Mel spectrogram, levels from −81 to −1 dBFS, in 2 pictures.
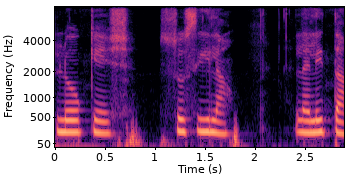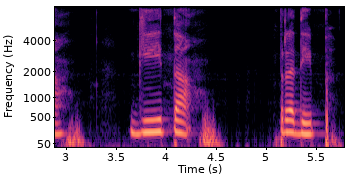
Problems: none marked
